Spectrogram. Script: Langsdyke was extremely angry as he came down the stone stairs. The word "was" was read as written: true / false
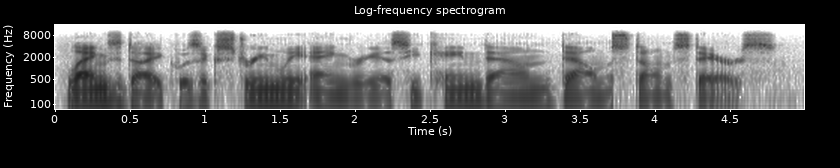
true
